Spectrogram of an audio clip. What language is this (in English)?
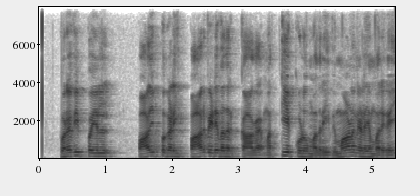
Tamil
